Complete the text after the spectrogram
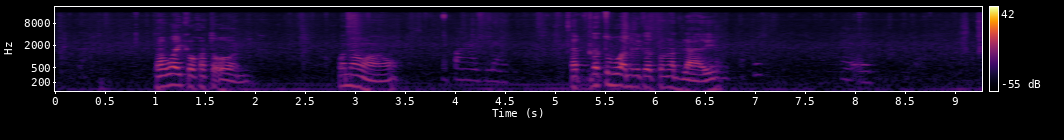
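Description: A young boy speaks close by in short bursts.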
